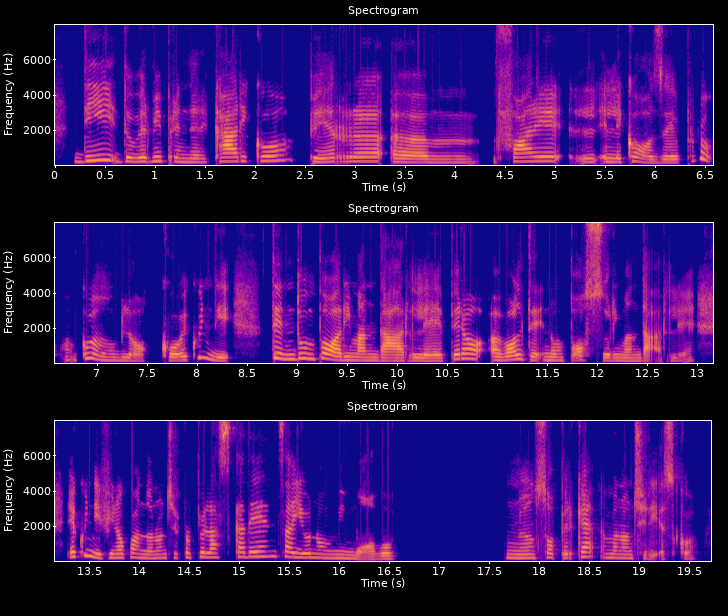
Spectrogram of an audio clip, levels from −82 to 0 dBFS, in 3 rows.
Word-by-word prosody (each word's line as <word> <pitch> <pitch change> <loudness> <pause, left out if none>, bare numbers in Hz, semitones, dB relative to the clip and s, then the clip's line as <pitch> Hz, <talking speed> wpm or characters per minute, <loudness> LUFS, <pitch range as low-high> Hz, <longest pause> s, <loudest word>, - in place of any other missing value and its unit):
di 275 +6 +1
dovermi 225 +3 0
prendere 205 -5 -6
carico 255 +7 +2
per, 240 +3 0
uhm, 180 -3 -1
fare 250 - +1
l 205 - -7
ehm, 210 - -2
le 205 -1 -2
cose, 175 -6 0
proprio, 270 - -5
mhmm, - - -13
come 300 -1 0
un 185 -5 -7
blocco, 180 +1 -2
e 200 - -1
quindi 230 - -2 0.4
tendo 290 -2 +1
un 275 -2 -1
po' 275 -2 +5
a 215 - +8
rimandarle, 170 -3 +2
però 265 +7 +3
a 200 - +1
volte 215 -1 +2
non 185 -1 -4
posso 175 - +5
rimandarle, 170 0 -3 0.3
e 270 - +3
quindi 275 -7 -1
fino 220 +1 -2
a - - -7
quando 215 -3 -3
non 200 +1 -5
c'è 215 +1 -5
proprio 245 +2 -2
la 245 -1 +1
scadenza 280 +3 +2
io 235 -3 +1
non 215 -3 -7
mi 200 -1 -6
muovo. 155 -2 -3 1.1
Mhmm, 210 -1 -7
non 205 +1 -4
so 230 +2 +6
perché, 225 +5 -1
ehm, - - -12
ma 210 -1 -5
non 200 -1 -4
ci - - -1
riesco. - - +1
215 Hz, 160 wpm, -25 LUFS, 180-250 Hz, 1.1 s, a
